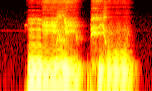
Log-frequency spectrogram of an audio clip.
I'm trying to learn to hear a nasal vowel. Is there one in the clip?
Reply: no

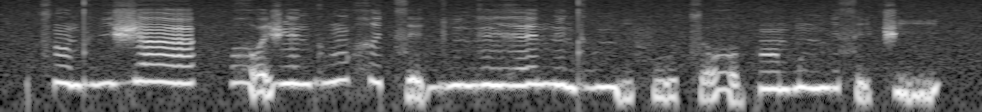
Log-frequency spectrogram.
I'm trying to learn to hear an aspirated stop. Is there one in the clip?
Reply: no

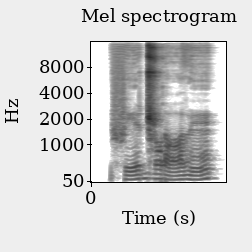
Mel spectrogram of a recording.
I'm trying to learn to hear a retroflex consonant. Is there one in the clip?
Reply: yes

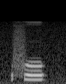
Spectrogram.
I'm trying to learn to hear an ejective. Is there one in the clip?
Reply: no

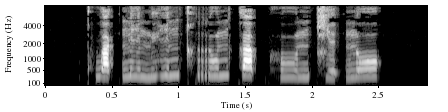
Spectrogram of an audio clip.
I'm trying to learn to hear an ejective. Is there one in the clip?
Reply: no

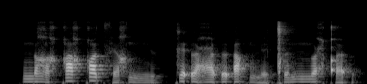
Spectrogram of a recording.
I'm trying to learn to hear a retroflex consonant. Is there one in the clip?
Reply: no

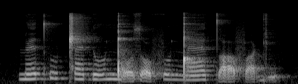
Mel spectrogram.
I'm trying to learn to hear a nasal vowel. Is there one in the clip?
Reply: no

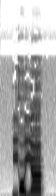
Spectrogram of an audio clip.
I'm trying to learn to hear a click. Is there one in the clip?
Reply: no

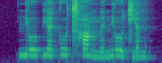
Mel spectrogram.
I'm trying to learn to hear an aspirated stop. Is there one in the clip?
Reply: yes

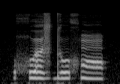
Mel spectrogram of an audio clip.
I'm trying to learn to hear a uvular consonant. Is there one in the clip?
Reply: yes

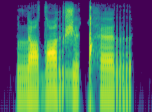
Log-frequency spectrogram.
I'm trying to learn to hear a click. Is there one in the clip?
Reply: yes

